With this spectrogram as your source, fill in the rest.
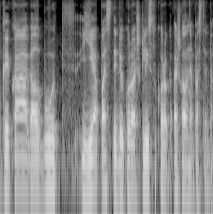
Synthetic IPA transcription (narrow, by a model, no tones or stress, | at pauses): kɐɪkɑːɡɐlˠbuːt̪ | jiɛpɑːsʲt̪ʲɛbʲɪkʊrɐʃklʲiːst̪ʊkʊrɐʃɡɐlˠnʲɛ̰pɑːsʲt̪ʲɛbʲɛʊ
